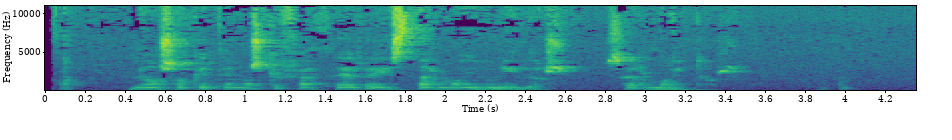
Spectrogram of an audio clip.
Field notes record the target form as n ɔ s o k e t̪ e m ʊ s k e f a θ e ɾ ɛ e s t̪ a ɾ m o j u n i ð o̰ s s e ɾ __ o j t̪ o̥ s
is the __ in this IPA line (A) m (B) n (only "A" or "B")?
A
